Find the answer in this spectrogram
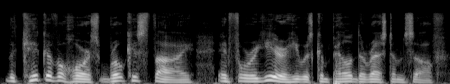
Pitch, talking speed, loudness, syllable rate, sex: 130 Hz, 240 wpm, -18 LUFS, 5.5 syllables/s, male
